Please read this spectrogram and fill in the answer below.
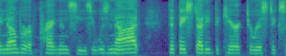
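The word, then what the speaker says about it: Gnoth: a good German study by a guy named no it's g n o t no and and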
